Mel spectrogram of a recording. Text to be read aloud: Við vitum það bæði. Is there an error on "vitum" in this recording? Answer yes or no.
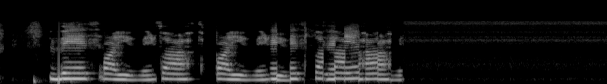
yes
